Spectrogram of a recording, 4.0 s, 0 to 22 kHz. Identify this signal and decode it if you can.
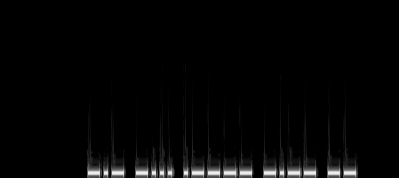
Morse code, heard as a keyed tone, about 31 wpm, 700 Hz. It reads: KB1YM
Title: USA Call Signs - 5 Characters - Repeated 2x - 30wpm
